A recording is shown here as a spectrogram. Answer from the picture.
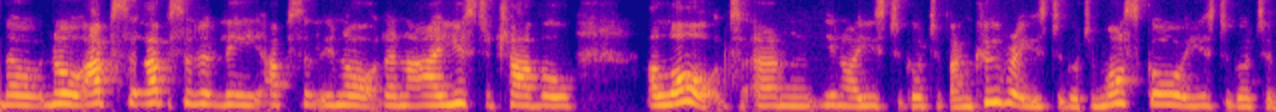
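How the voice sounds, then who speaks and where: Talking very fast in a high voice, a woman with a Scottish accent keeps her intonation fairly even while her loudness swings widely. The background is quiet. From Scotland. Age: 60s. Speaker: businesswoman. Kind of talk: casual chat.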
